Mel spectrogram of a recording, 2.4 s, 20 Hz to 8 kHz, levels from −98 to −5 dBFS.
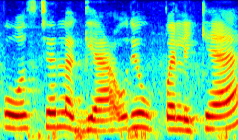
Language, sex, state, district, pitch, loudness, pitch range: Hindi, male, Punjab, Pathankot, 275 Hz, -13 LUFS, 250-295 Hz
